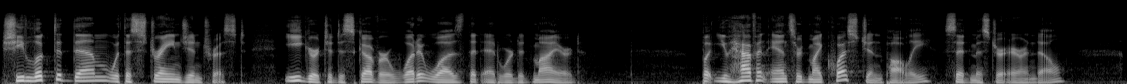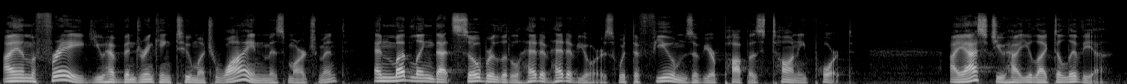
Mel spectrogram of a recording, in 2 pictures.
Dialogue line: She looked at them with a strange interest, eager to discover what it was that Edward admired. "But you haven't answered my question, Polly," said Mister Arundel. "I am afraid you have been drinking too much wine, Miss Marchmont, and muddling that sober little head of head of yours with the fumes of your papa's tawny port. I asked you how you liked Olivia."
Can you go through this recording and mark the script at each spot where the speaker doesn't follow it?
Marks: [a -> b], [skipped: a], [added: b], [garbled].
She looked at them with a strange interest, eager to discover what it was that Edward admired. "But you haven't answered my question, Polly," said Mister Arundel. "I am afraid you have been drinking too much wine, Miss Marchmont, and muddling that sober little head of head of yours with the fumes of your papa's tawny port. I asked you how you liked Olivia."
